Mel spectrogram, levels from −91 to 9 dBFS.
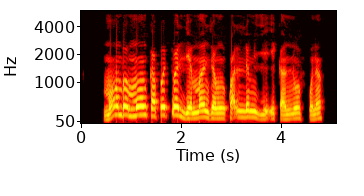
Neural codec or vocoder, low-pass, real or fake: none; 5.4 kHz; real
